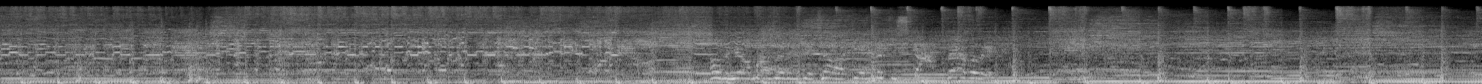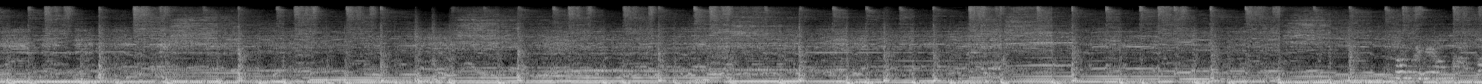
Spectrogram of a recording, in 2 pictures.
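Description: Live rock band playing: electric guitar, bass guitar and drum kit with cymbals, loud and steady throughout.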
